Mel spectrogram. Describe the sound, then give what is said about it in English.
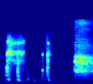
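A dog barks several times in quick bursts, a pair of sharp barks, a few short yips, then one longer, louder bark, with no talking, as it tries to attack the blowing wind. “I don't know if you guys can hear, but my dog's being an asshole right now.”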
